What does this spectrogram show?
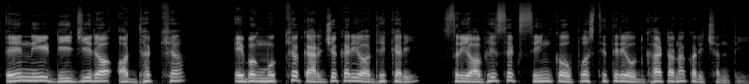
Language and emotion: Odia, neutral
